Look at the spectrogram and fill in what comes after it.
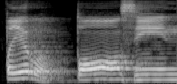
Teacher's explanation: یہاں را کے بعد طا مستعلی ہے، اس لیے را موٹی ہوگی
